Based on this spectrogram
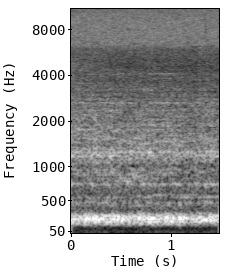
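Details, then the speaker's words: Homemade waste oil heater, version 3.0, with added heat exchangers, door seal and latch, and more intake-hat air holes. The burner gives a steady, even low roar without sputter or pulsing as temperature climbs from about 500°F to 660°F: normal burner roar. "he bottom the way it's supposed to be coming in and still seeping around the door and man you can hear it it is it's really going"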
